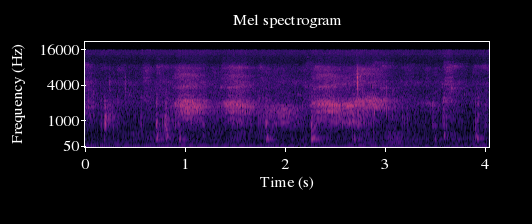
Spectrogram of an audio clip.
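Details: Beagle puppies indoors, with 6 November 2021 spoken just before; soft high-pitched whimpers and whines come in short drawn-out bursts, about four across four seconds, over faint sniffing and small thumps in a quiet room.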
